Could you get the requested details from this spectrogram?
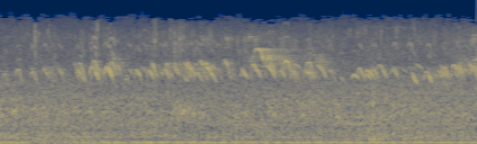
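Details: A group of growing ducklings peeping when hungry, with dense, overlapping short high notes running without pause over a low droning hum.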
